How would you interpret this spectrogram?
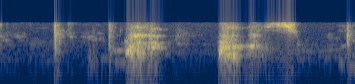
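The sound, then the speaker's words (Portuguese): A dog barks in a few sharp, irregular bursts, fairly loud, with short pauses between them and a rougher, longer volley in the middle. “Cachorro, só Deus.”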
